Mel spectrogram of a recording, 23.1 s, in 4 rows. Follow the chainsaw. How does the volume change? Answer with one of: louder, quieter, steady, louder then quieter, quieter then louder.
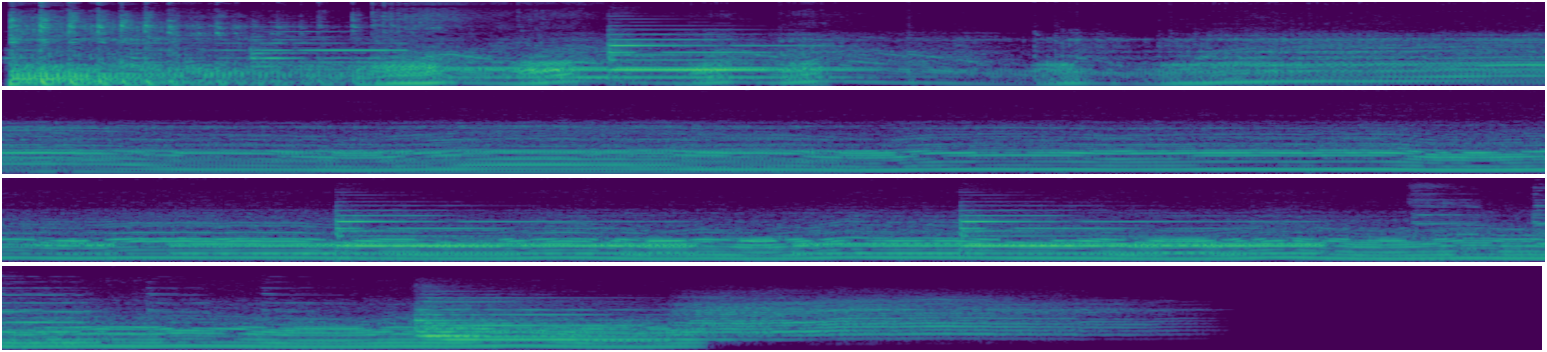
steady.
